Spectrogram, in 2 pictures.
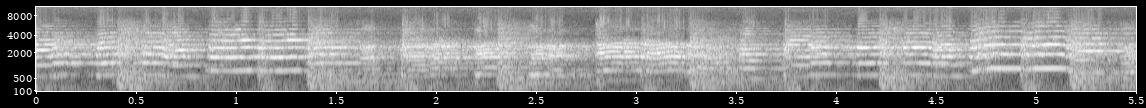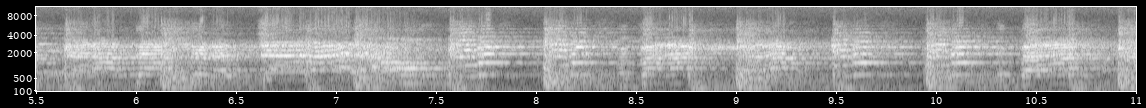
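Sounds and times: horn holding long notes: 0:00.0 - 0:06.1, 0:06.9 - 0:11.0
drum hits: 0:00.2 - 0:11.0.

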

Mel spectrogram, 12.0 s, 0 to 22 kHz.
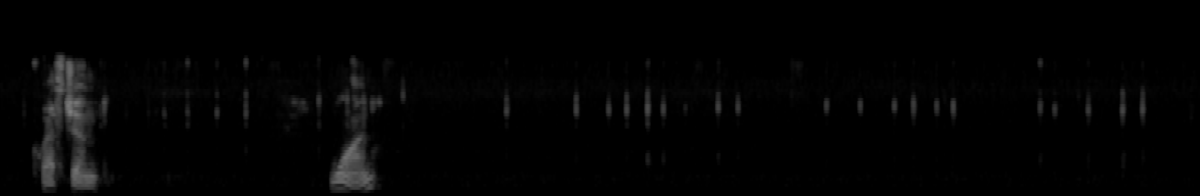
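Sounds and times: stylus tapping on tablet screen: 0:05.0 - 0:07.6, 0:08.2 - 0:09.7, 0:10.4 - 0:12.0.

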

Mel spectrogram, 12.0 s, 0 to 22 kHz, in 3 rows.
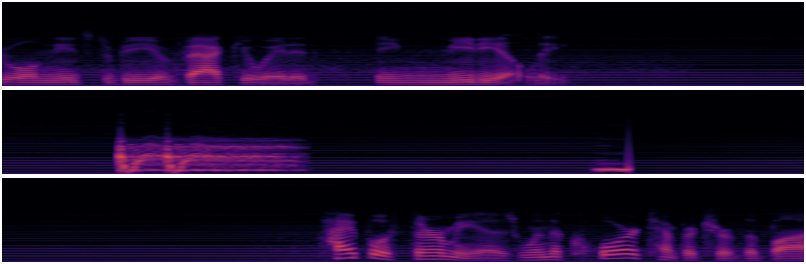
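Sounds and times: electrical mains hum: 0:00.0 - 0:12.0
electronic tone: 0:07.0 - 0:07.2.

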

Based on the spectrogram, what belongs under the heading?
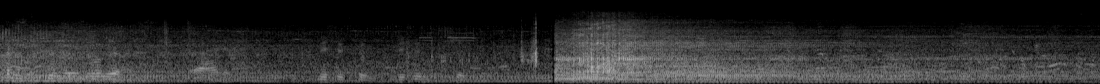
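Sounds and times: motorcycle passing: 0:00.0 - 0:03.0, 0:04.8 - 0:11.0.

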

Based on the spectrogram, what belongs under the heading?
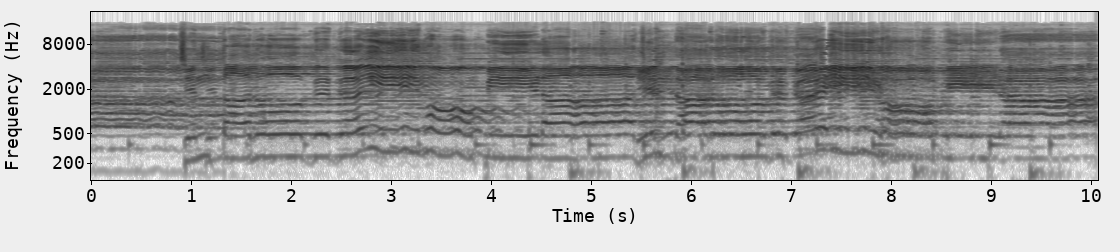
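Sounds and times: harmonium chords: 0:00.0 - 0:10.0
voices singing a chant: 0:00.0 - 0:10.0
low drum beat: 0:04.3 - 0:10.0.

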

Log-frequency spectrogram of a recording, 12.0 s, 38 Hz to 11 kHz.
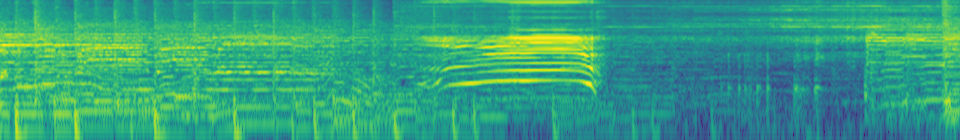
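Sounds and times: calf bawling: 0:05.2 - 0:07.6.

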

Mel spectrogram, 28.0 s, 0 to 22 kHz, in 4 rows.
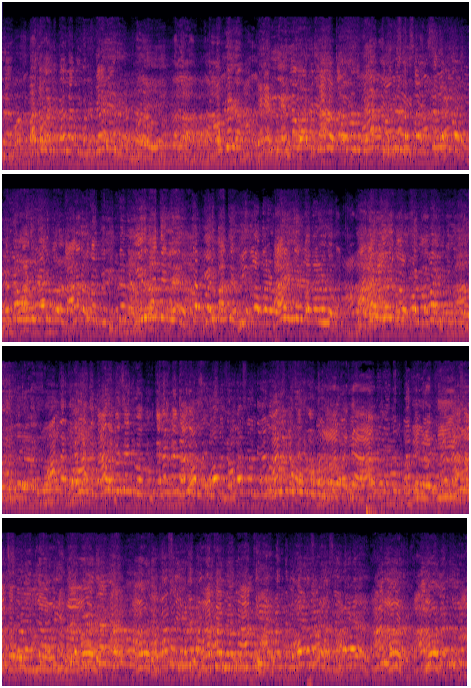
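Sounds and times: crowd of men arguing: 0:00.0 - 0:27.9.

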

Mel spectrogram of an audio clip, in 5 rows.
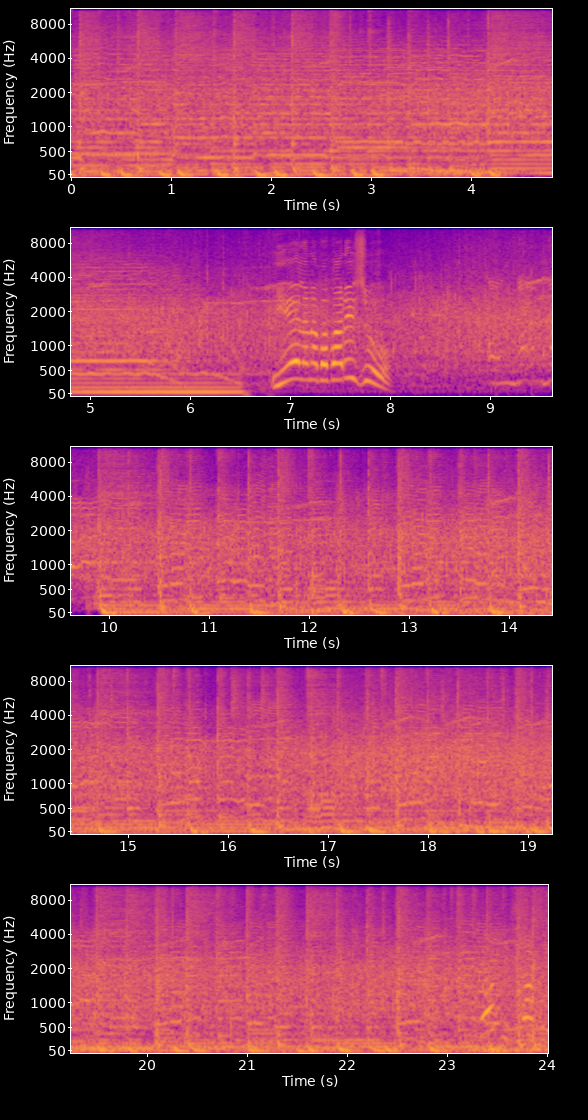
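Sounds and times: live band playing pop music: 0:00.0 - 0:06.2, 0:09.7 - 0:24.0
studio audience applauding: 0:00.0 - 0:24.0.

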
